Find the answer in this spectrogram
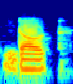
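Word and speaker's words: doubt: ओ यू बी टी डाउट यहां पे B silent है ओके क्या है डाउट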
